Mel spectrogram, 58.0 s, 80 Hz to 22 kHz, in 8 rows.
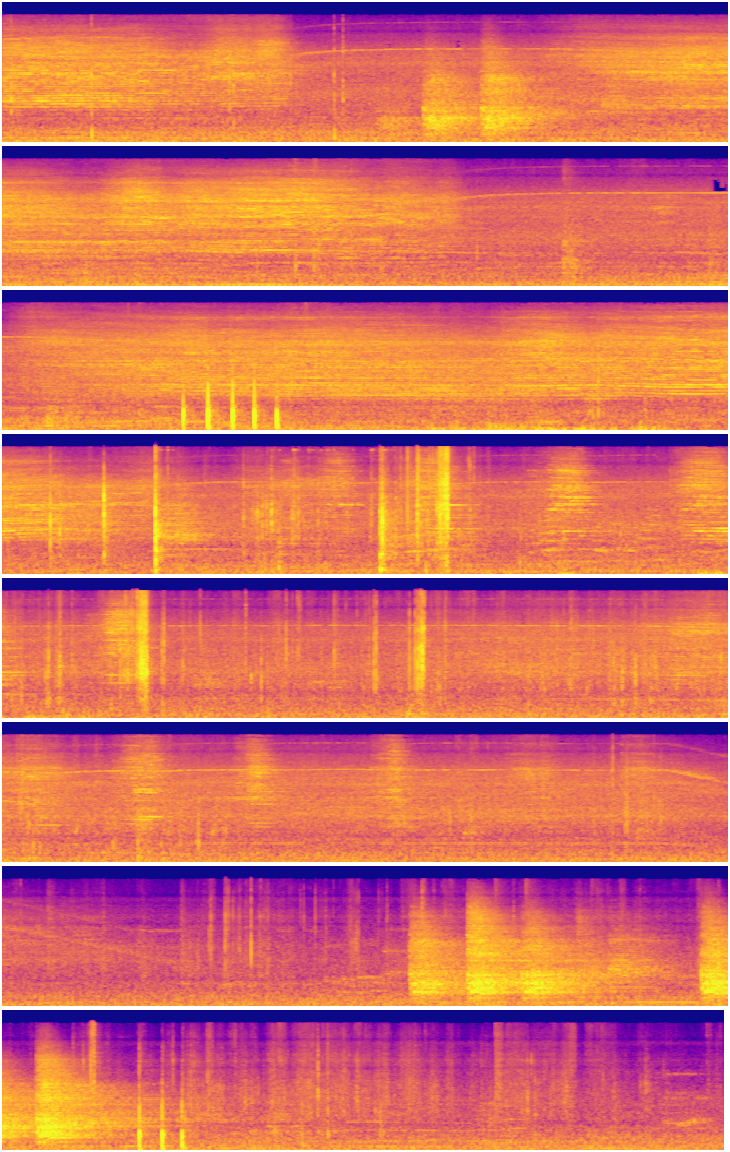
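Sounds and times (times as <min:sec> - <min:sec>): knee pad fabric rustling: 0:16.3 - 0:17.4
fabric rubbing against microphone: 0:52.8 - 0:57.4.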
